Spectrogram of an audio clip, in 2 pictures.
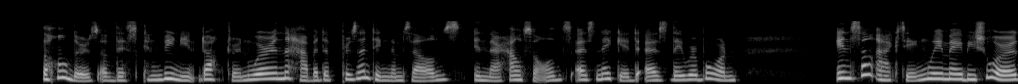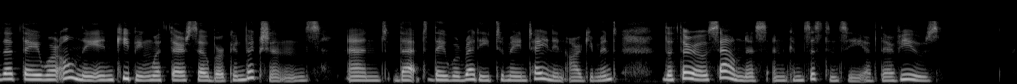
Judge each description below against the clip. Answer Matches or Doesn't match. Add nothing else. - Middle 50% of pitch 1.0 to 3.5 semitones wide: Doesn't match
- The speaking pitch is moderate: Doesn't match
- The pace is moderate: Matches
